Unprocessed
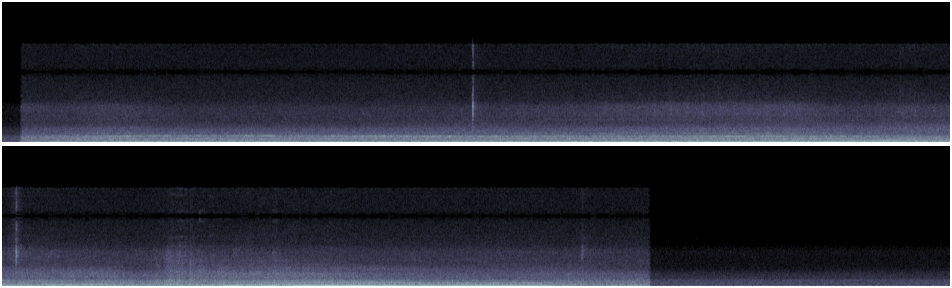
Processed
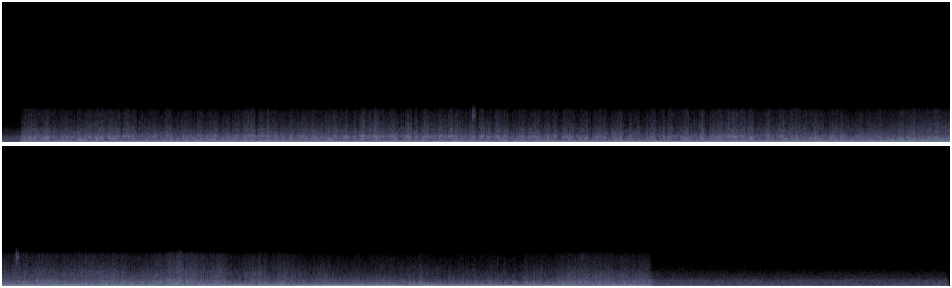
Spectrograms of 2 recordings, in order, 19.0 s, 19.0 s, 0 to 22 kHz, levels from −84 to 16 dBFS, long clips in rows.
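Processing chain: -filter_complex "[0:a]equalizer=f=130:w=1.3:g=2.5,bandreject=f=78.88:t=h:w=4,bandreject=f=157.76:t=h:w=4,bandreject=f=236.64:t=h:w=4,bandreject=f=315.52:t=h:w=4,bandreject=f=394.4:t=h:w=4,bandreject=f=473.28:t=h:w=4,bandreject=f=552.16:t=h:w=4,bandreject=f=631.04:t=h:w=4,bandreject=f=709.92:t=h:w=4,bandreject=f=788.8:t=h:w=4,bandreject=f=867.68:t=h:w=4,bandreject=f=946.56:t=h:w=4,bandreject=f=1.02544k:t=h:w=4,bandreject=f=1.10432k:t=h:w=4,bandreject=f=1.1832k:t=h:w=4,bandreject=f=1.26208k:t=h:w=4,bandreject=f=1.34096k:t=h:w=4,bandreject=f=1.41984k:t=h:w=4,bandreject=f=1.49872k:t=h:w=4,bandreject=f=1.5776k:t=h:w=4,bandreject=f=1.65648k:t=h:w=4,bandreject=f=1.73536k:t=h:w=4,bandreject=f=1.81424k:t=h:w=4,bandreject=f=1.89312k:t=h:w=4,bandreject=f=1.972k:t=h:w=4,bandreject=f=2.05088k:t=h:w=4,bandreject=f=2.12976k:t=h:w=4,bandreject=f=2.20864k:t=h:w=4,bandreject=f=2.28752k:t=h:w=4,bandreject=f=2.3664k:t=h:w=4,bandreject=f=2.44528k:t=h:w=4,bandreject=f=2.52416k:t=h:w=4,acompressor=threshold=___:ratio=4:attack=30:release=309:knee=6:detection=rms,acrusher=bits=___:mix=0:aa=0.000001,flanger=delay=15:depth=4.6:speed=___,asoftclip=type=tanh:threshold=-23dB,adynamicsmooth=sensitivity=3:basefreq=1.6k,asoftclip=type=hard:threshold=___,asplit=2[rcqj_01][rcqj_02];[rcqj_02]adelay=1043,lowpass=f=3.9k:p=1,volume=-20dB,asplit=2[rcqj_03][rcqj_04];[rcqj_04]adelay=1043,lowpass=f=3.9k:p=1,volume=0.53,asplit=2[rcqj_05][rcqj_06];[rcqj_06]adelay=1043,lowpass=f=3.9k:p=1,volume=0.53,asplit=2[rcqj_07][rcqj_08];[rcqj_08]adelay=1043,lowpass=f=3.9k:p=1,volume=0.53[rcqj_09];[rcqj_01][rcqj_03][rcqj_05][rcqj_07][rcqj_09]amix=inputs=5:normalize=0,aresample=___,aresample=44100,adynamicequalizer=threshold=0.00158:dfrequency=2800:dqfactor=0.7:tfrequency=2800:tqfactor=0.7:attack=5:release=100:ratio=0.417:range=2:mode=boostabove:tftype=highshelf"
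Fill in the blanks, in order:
-21dB, 8, 2.4, -30.5dB, 11025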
